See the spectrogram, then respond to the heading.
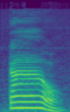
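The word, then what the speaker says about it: เก้า: bad, bad 하고 일성으로 발음하시고 자, 이어서 숫자 9는요. 까오, 까오 하셔야 되거든요.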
